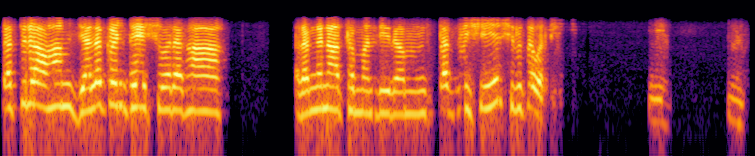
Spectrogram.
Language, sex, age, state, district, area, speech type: Sanskrit, female, 60+, Maharashtra, Mumbai City, urban, conversation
